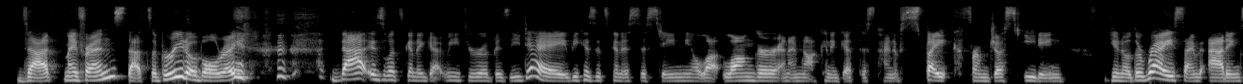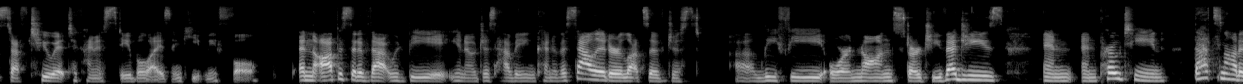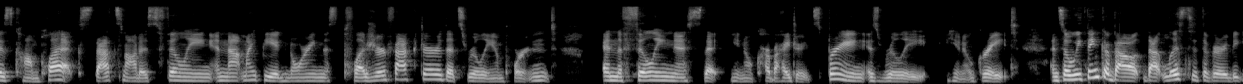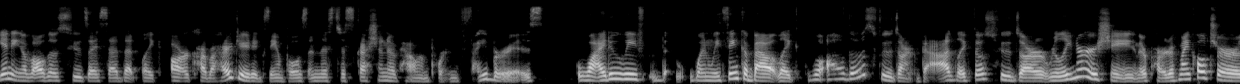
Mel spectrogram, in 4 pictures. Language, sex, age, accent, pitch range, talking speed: English, female, 20-39, American, 160-200 Hz, 210 wpm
